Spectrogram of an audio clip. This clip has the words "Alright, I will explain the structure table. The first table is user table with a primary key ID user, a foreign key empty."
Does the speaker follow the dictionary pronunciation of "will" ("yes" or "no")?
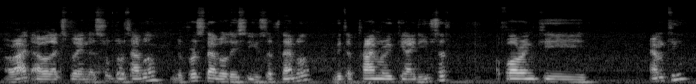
yes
